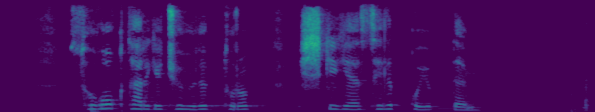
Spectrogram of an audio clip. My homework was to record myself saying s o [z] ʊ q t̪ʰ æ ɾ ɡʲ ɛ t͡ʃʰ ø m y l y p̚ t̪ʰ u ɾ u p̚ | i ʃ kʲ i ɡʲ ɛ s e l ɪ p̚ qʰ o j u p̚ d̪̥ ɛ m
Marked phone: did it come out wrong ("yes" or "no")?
yes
